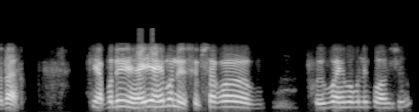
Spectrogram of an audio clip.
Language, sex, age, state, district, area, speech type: Assamese, male, 30-45, Assam, Sivasagar, rural, conversation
